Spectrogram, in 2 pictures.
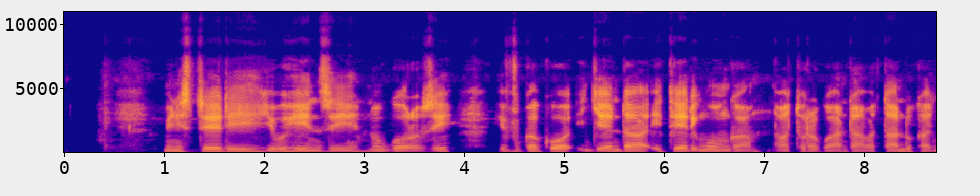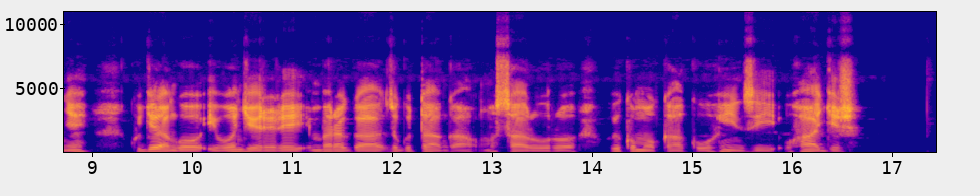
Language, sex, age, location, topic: Kinyarwanda, male, 18-24, Huye, agriculture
